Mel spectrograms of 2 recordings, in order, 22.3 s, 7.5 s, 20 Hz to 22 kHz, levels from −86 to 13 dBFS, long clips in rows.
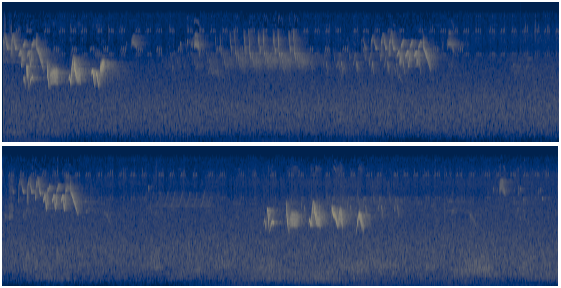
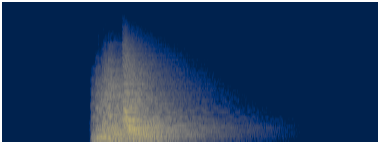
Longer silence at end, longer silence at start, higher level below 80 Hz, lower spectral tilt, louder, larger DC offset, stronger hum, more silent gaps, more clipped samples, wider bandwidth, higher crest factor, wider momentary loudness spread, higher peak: second, 0 s vs 3.6 s; second, 0 s vs 1.8 s; second, under -90 dBFS vs -44 dBFS; second, 3 dB/octave vs -7.5 dB/octave; second, -30 LUFS vs -20 LUFS; neither; neither; neither; neither; first, 16 kHz vs 10.5 kHz; about the same, 22 dB vs 22 dB; about the same, 23 LU vs 21 LU; second, -14 dBFS vs -4 dBFS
